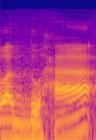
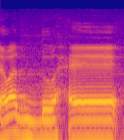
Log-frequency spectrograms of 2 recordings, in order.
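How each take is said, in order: First: The final vowel is an open 'a'. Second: The final vowel is tilted toward 'e'. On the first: "Ada wadduha dibaca" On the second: "itu imalah, dimiringin"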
